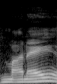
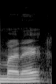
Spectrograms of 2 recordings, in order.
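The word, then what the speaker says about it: Mane: senegalese moved to canada his last name is monet m-a-n-e kareem monet but it's spelled m-a-n-e you tell me we couldn't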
